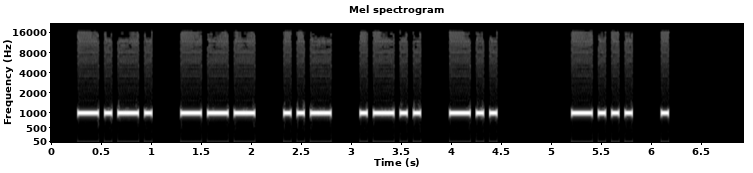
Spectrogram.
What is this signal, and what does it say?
Morse code, heard as a keyed tone, about 18 wpm, spaced as for 15 wpm, 1000 Hz. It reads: COULD BE
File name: qotdfiles / 15wpm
